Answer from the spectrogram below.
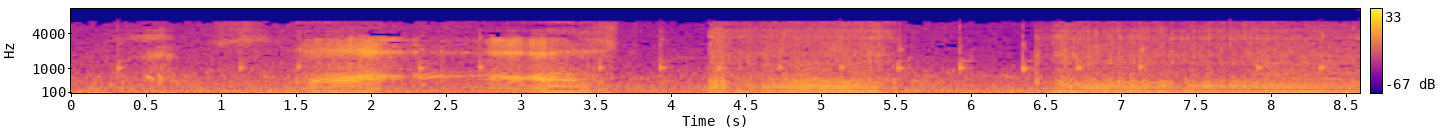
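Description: Water splashes and sloshes steadily for several seconds, with a few louder surges as Gomtor and Delmas come up out of a river; no speech.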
